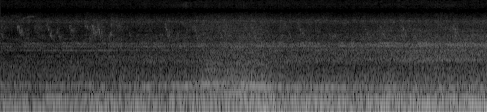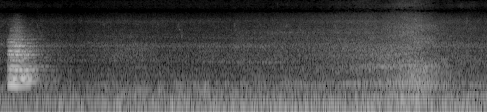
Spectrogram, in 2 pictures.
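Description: Norfolk Southern diesel freight locomotives approaching and rumbling, growing louder as they near, with one short horn blast about halfway through.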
